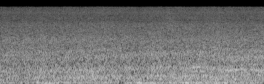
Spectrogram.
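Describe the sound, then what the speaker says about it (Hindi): Powerful mountain waterfall on the Madmaheshwar trek in the Himalayas, a loud, dense, unbroken roar of rushing water heard close up. "इतना बहुत तेज है झरने का।"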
